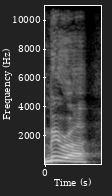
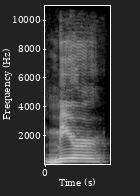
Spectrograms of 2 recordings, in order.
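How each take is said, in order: First: It is said in a British accent. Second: It is said in an American accent. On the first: "something I probably will never say in a British accent" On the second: "is just what sounds right to me"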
